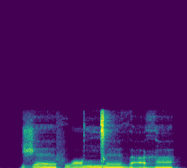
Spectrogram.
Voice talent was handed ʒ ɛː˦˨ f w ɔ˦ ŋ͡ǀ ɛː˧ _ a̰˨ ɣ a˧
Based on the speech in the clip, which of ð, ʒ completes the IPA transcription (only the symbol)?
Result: ð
